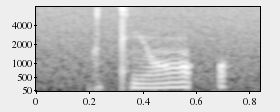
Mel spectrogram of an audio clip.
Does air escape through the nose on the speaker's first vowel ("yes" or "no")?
yes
